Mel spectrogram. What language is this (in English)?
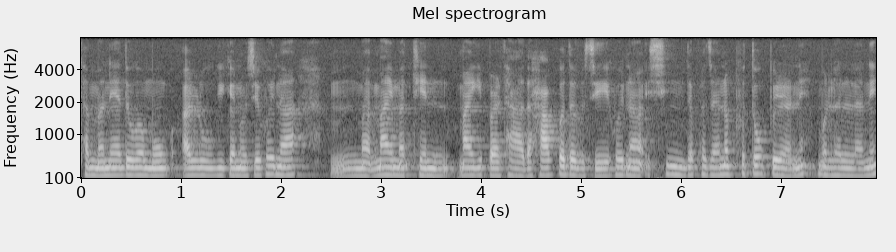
Manipuri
